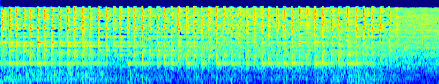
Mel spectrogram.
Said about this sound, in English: Friends, let's be as bold about proclaiming the goodness of our God out in the world, as bold as we are about ringing our bells here in this place.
